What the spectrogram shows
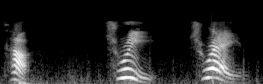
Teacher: It's like there's a small puff of air coming out of my mouth when I say t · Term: aspiration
